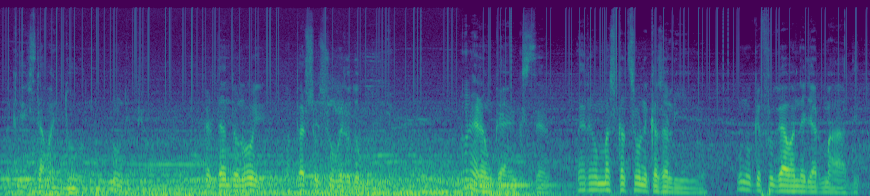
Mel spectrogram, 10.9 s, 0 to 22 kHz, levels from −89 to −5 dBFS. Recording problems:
traffic noise; very loud; throughout; as loud as the speech
hiss; faint; until 6 s; 25 dB below the speech
crackle, like an old record; faint; 25 dB below the speech

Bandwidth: 18.5 kHz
